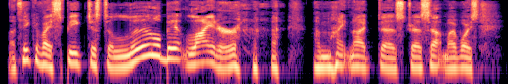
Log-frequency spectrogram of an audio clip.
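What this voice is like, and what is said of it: Froggy, congested voice with a cold. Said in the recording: “my cold here ... my head's just full of yuck, and my voice is a little froggy”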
